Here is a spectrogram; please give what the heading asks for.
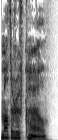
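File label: "mother-of-pearl", British English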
